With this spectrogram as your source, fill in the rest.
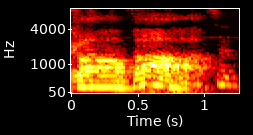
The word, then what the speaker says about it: Thava: Thava. Like lava.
